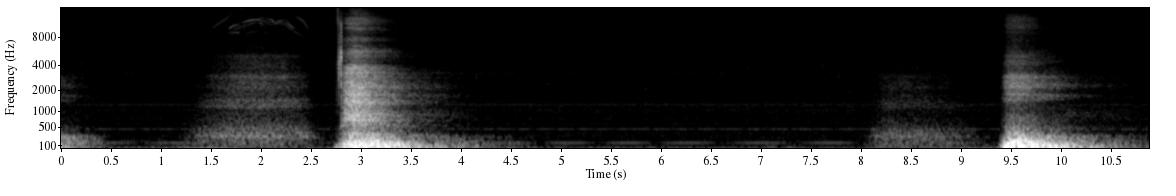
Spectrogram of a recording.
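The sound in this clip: Two slow, deep breaths, each a soft, airy inhale followed by a louder, sighing exhale, with a long quiet pause between them.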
